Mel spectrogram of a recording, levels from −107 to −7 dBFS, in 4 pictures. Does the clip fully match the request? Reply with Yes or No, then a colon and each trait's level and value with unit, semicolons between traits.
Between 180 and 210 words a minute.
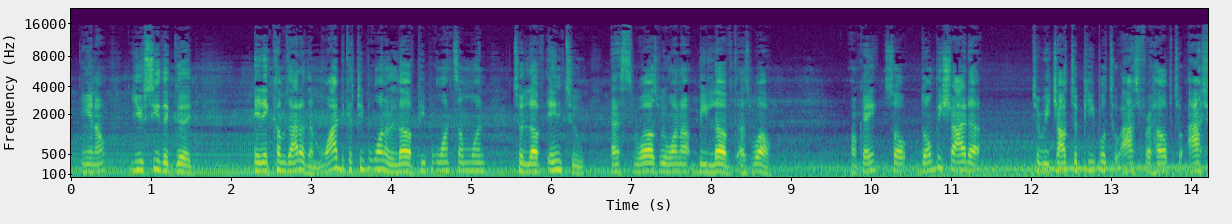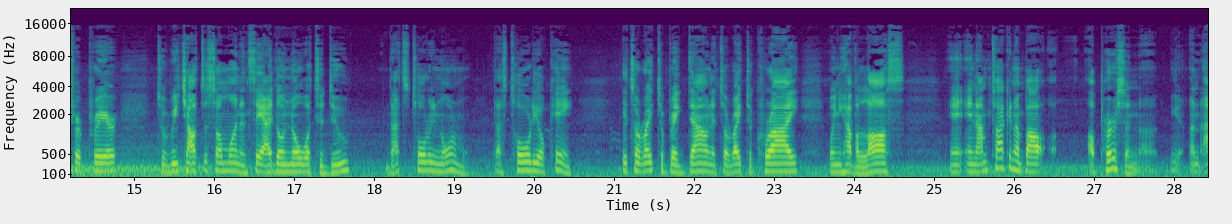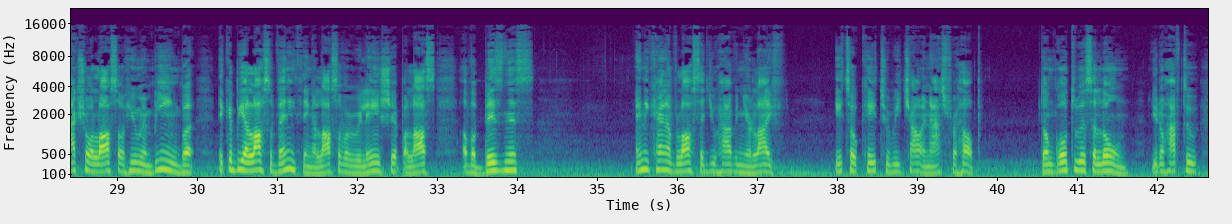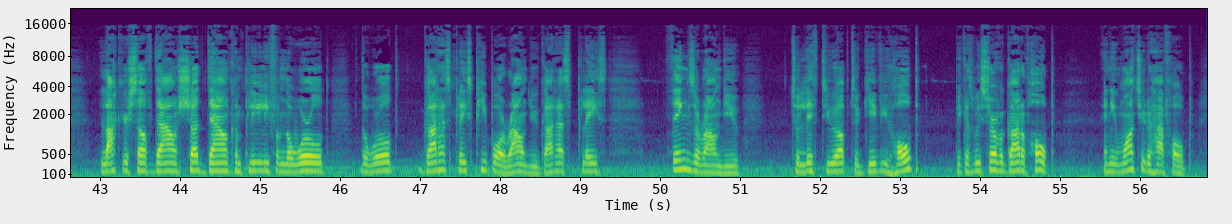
Yes: fast, 205 wpm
